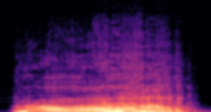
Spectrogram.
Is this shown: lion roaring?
yes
